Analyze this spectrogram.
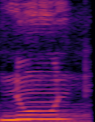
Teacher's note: नोक जबान और ऊपर के दरमियानी दांतों के मसोड़ों से एक हुरूफ नून निकलता है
